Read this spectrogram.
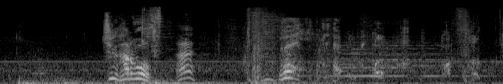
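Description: A blade strikes and stabs with sharp, quick thuds.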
